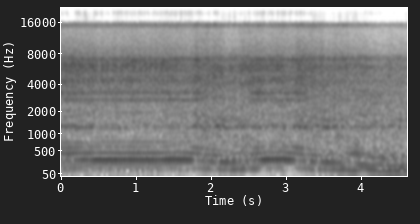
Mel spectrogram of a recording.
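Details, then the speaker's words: Yamaha Jupiter MX New 135, carburetor not serviced or opened for about 6 years: revving single-cylinder wavers and dips instead of climbing cleanly; dirty carburetor jets suspected, not yet confirmed. "Jadi dia ada berebut kalau di kecepatan 70."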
